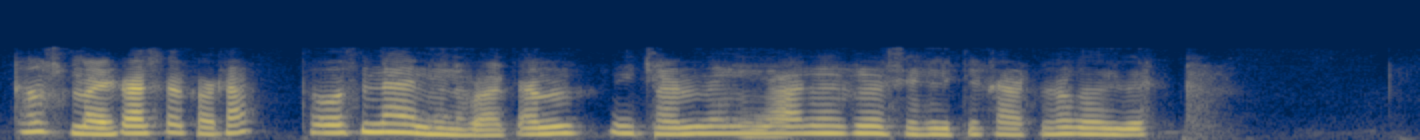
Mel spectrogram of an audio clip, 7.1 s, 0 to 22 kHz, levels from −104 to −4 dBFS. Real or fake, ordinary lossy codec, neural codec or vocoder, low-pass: fake; none; codec, 44.1 kHz, 1.7 kbps, Pupu-Codec; 5.4 kHz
